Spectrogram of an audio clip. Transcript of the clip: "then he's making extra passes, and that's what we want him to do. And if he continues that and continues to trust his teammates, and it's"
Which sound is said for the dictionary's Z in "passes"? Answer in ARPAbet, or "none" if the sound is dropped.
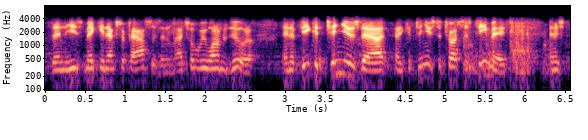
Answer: Z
